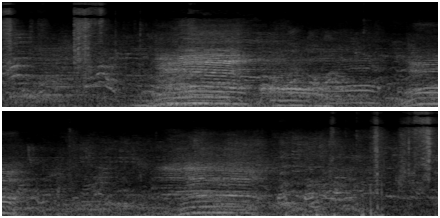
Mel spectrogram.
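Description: Indistinct voices, with several drawn-out, wavering calls that rise and fall in pitch, the strongest about two seconds in and again near the end.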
